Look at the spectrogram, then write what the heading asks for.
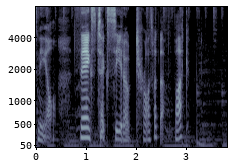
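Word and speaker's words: Nihil: sir Neil who's Neil it's Neil actually well you're going to have to spell it out because they just put Neil n i h i l so basically it's Neil thanks tedo Turles what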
